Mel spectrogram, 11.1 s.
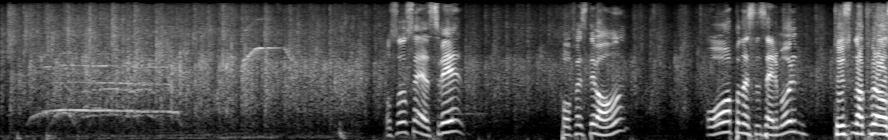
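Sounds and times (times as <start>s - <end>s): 
audience applause: 0.0s - 11.0s
faint whistles from the crowd: 0.4s - 4.1s
speech: 4.8s - 5.9s, 7.0s - 7.9s, 8.8s - 11.0s.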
